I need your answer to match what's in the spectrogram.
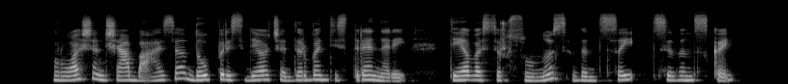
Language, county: Lithuanian, Šiauliai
